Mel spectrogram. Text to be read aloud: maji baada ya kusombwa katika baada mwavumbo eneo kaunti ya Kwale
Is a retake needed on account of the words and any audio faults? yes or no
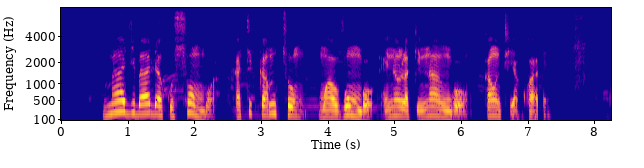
yes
